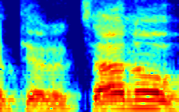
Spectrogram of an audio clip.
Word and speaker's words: Terrazzano: name i love it i was told a lot of times the doubles that is like pizza all right so let's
